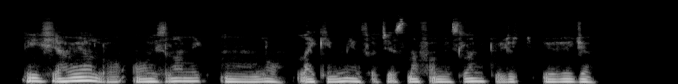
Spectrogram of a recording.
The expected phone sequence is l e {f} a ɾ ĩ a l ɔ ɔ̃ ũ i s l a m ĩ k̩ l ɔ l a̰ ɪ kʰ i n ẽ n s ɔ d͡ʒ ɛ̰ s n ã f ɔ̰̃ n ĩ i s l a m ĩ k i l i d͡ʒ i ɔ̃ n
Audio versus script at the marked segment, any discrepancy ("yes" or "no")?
yes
